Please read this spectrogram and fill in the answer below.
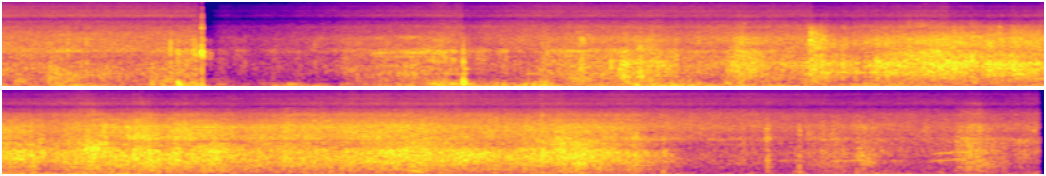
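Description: Skis carving and scraping through soft, slushy spring snow on a steep slope, a loud hissing rush that swells with each turn. It starts about a second in and fades near the end.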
